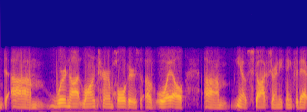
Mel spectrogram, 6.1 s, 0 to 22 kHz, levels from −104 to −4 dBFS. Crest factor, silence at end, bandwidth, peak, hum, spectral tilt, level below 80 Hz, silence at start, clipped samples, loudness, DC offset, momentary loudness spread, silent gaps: 16 dB; 0 s; 3.9 kHz; -12 dBFS; none; -10 dB/octave; -76 dBFS; 0 s; under 0.1%; -27 LUFS; under 0.1%; 9 LU; none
